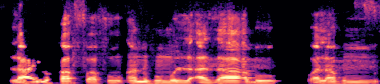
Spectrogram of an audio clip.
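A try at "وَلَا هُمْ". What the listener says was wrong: یہ ولا ہے. اب یہاں پہ لا پڑھ رہے ہو، پہلے لا، اور یہاں ولہم کر دیتے ہیں.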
